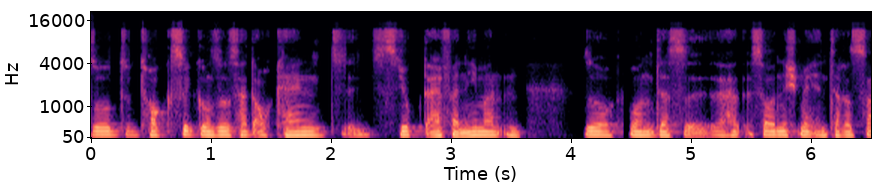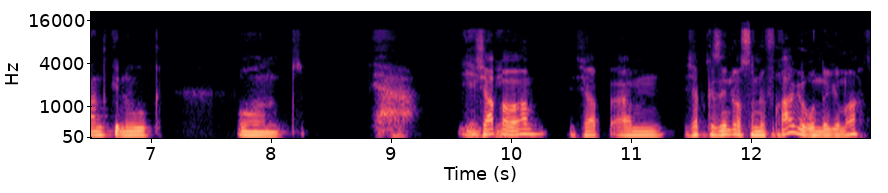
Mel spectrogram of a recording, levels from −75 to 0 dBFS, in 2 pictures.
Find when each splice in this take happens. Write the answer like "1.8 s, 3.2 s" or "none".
4.4 s, 11.3 s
